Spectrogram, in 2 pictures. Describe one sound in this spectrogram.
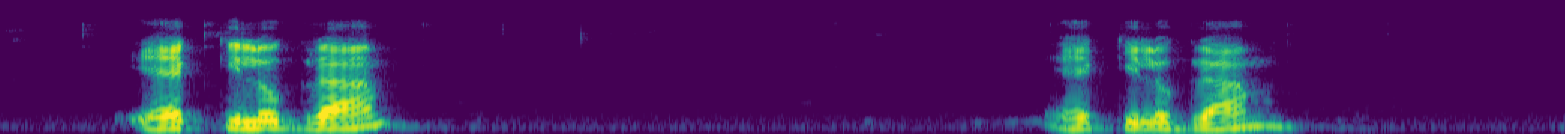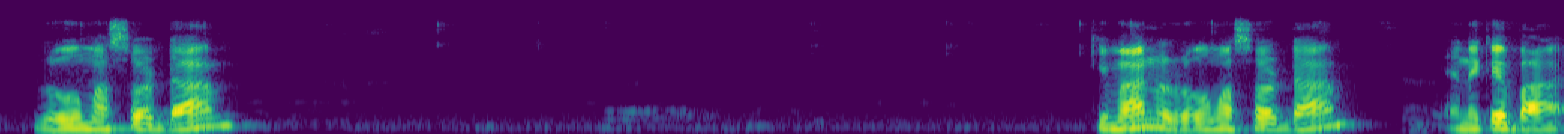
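A middle-aged man speaks calmly and slowly into a microphone, in short phrases with pauses.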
